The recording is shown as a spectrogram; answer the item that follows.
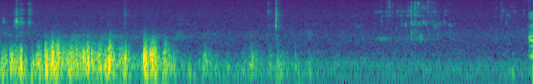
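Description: Two lime halves going into a cocktail shaker, with handling noise and dripping liquid for about the first two and a half seconds, after which it goes much quieter.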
